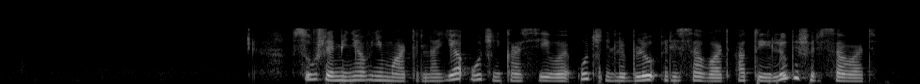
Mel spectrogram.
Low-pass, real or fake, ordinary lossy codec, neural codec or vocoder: 5.4 kHz; real; Opus, 24 kbps; none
